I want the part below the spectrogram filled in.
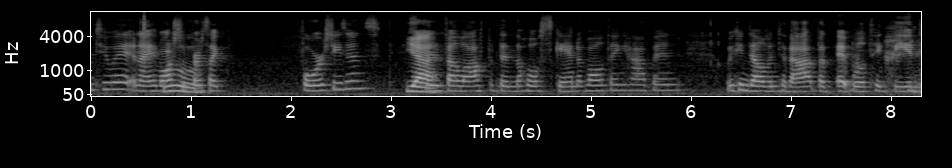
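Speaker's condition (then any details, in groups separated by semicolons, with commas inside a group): No condition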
